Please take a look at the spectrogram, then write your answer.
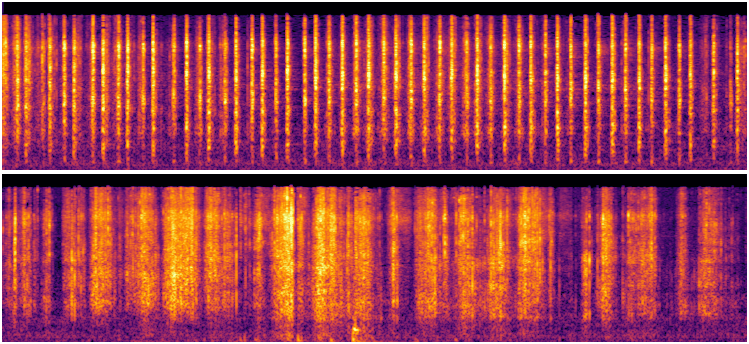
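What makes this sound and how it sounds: A small translucent plastic cylindrical container full of wooden toothpicks, held in one hand, is tapped with long yellow-painted nails, giving a fast, steady run of sharp, bright clicks for about seven seconds. It is then shaken, and the taps turn into a denser, uneven rattle of toothpicks knocking inside the plastic.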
